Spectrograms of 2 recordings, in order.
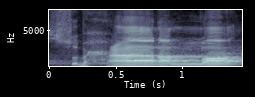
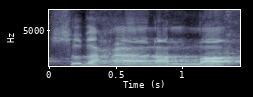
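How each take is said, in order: Both takes have the same delivery.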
